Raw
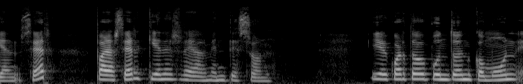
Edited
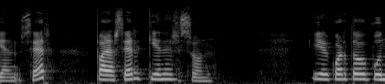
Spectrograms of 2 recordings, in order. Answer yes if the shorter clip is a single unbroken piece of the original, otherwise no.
no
